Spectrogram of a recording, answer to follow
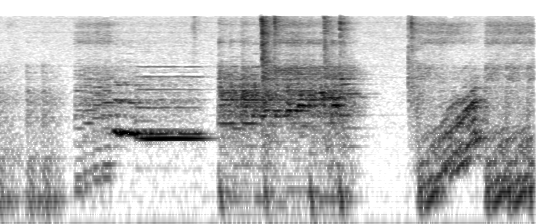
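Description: Golden Dragon fruit machine playing its electronic sound effects and music: a falling two-note beep about a second in, a short jingle, then a quick run of rising electronic sweeps near the end.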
